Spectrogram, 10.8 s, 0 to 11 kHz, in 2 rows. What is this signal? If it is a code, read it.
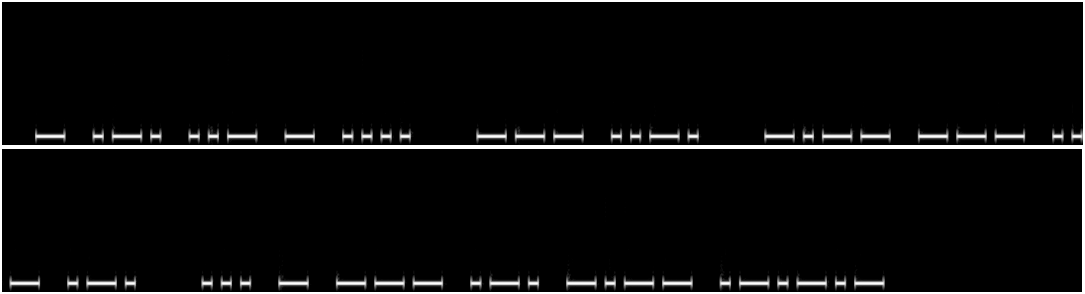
Morse code, heard as a keyed tone, about 25 wpm, 700 Hz. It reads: TRUTH OF YOUR STORY.
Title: Sentences from Top 1000 Words - Review Part 3 - 25wpm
